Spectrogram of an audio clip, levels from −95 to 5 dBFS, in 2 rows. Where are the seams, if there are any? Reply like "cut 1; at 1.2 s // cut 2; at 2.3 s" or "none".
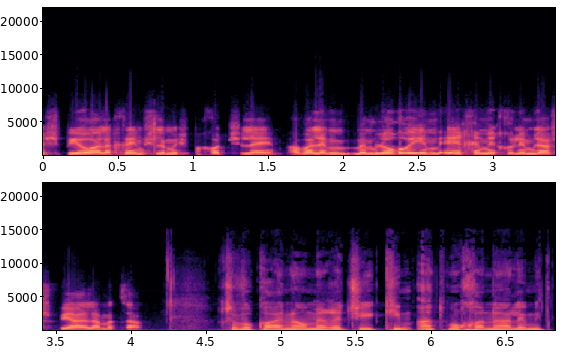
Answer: none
